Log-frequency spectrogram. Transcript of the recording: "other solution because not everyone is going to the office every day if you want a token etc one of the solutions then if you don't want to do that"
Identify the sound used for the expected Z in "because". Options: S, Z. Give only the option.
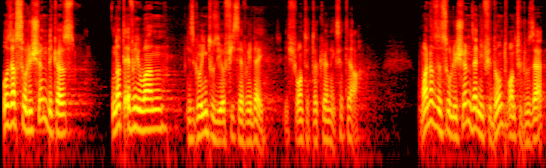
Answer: Z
